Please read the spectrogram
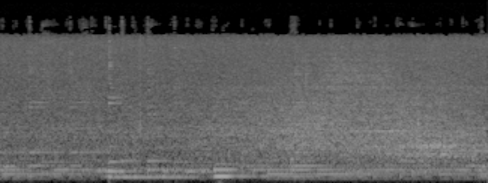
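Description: Soft background music with slow, steady low notes. Beneath it, a faint scraping hiss of a heated uncapping knife slicing wax cappings off a honeycomb frame, growing a little in the second half.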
